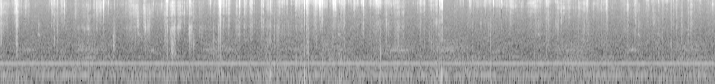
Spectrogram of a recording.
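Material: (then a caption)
Wood. Fingertips of one hand scratch and rake through a loose pile of thin wood shavings resting on a black surface. The result is a soft, dry, bright crackling rustle made of many tiny crisp ticks and crinkles, quiet overall with a faint steady low hum underneath.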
